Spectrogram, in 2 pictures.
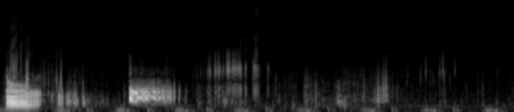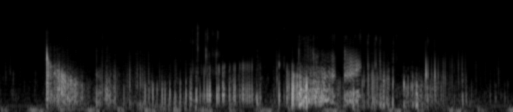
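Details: Irregular gurgling, rumbling bursts with squeaky bubbling runs and quiet gaps; ordinary stomach growling (borborygmi) from gas and fluid moving.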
